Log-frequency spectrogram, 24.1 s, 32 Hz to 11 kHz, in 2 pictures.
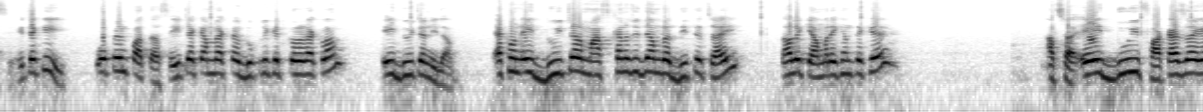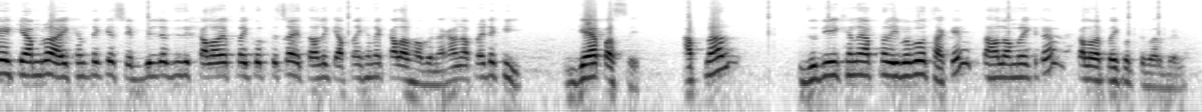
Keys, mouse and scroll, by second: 2.1 alt+click, 11.8 double click, 23.6 double click.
